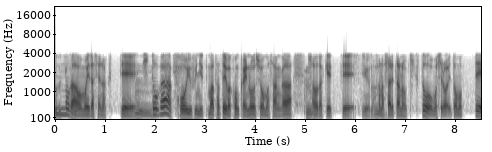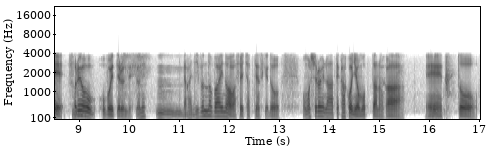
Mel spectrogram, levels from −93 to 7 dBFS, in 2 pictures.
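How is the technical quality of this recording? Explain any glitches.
The technical quality of this recording is sound, with no glitches to explain, only faint room noise about 37 dB below the speech.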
